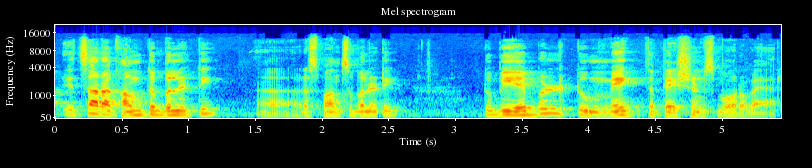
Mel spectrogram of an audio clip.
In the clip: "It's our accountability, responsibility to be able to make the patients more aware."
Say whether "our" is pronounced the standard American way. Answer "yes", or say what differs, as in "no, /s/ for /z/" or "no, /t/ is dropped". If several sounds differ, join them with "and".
yes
